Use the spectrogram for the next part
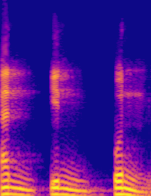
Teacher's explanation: Mau dia berharakat, mau dia bertasydid, mau dia sukun, karakternya sudah punya sifat gunah, dengung. Artinya dia masuk ke rongga hidung. Lah, kalau nunnya kita rongga hidung kita tutup, pasti baca nun tidak sempurna.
